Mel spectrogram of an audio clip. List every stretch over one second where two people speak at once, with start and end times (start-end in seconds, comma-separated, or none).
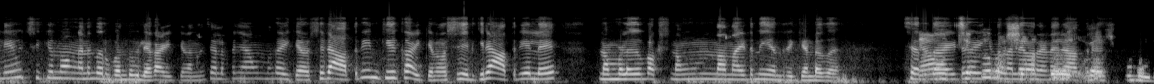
9.2-11.0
